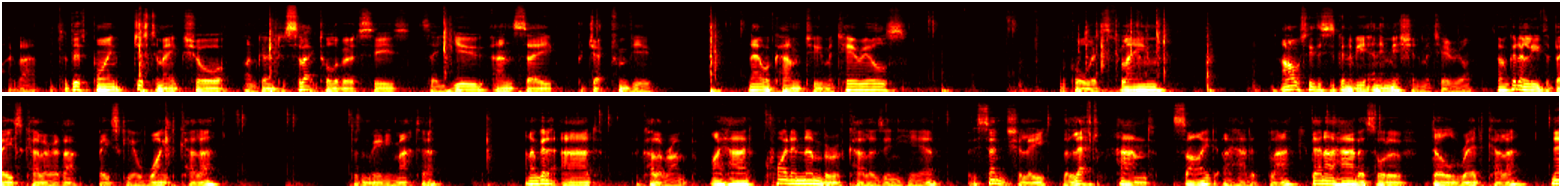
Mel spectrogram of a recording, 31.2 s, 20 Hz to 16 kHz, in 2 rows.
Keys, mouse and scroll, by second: 2.7 a, 4.4 u, 7.7-8.5 scroll down 1, 9.1 click, 12.4-12.7 scroll up 1, 14.7 shift+middle click, 17.9 click, 20.0 shift+middle click, 20.6-21.5 scroll up 1, 21.5 click, 28.8 click.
